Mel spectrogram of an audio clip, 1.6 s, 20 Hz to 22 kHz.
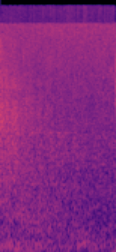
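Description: A tank cannon fires at a Panzer 70 in War Thunder on the Tank Polygon map, a deep, rumbling boom that fills the short moment at close range.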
